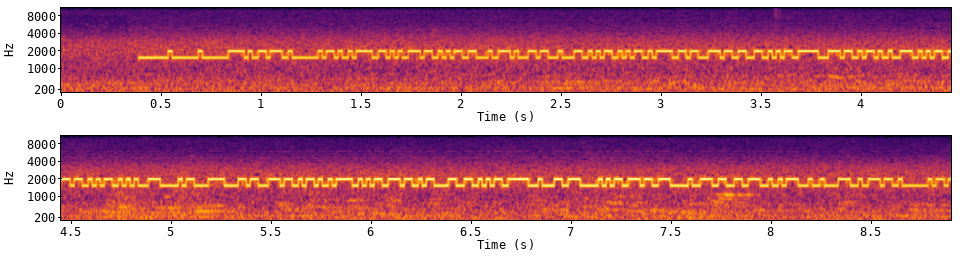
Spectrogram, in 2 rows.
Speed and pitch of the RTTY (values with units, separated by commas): 50 baud, 450 Hz shift, 1750 Hz centre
